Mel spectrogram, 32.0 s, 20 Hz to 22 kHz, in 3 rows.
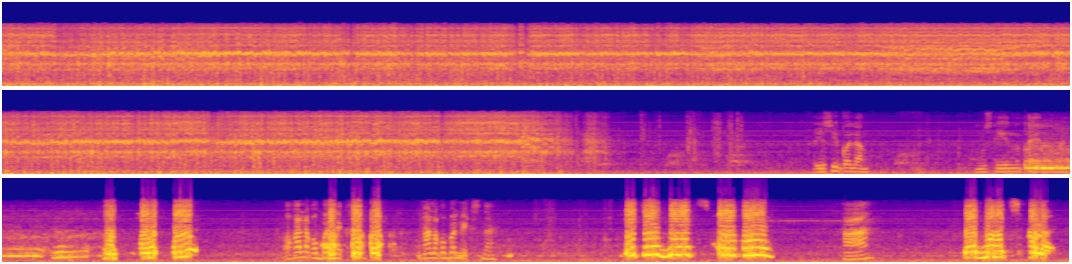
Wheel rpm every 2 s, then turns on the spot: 220, 230, 230, 230, 220, 220, 230, 220, 30, 0, 0, 0, 0, 0, 0, 0.
none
